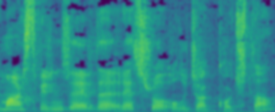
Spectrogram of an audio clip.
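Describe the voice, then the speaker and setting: At a very slow pace, a woman speaks in a high voice. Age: 30s. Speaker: astrology podcaster. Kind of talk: solo podcast monologue. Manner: casual, hesitant with fillers.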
